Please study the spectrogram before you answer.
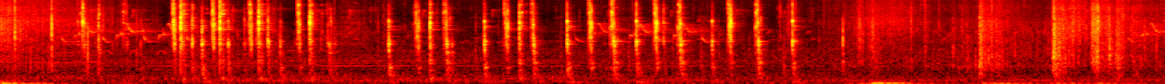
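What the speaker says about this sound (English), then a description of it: "Next thing I've got to do is actually jack the house up" A jack being worked to lift a house and ease pressure off a rotten beam, giving a rapid series of sharp ratcheting clicks in bursts, with a louder creak near the end.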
